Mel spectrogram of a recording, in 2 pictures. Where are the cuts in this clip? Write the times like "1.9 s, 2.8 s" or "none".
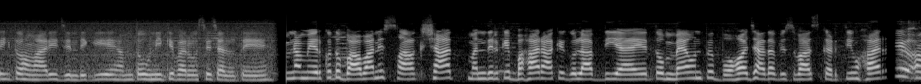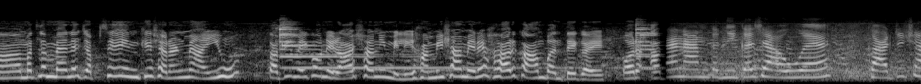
2.9 s, 9.0 s, 15.8 s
